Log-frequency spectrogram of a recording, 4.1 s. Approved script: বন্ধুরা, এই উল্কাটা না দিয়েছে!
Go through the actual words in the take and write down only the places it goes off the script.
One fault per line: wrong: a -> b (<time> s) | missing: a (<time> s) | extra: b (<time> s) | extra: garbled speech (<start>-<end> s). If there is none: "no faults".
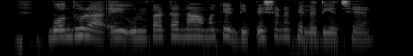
extra: আমাকে ডিপ্রেশনে ফেলে (2.0 s)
